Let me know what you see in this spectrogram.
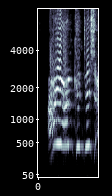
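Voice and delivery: very high, very loud, belted puppet voice. Retelling Bella's movie line while trying a Miss Piggy voice. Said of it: "I'm trying to do Miss Piggy".

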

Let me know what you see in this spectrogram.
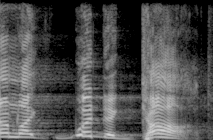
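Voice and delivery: plain

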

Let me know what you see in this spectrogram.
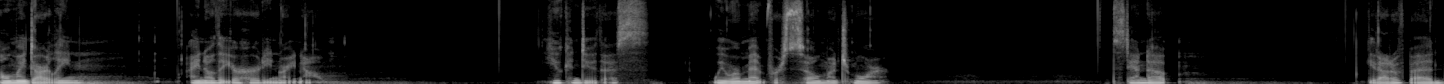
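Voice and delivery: soft angel-like voice. Acting out what the heart said when ready to quit: voicing one's heart speaking. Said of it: "it would say it like this".

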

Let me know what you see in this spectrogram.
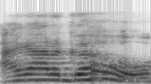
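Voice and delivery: loud, high shout. Recalling rushing out after a phone call, the speaker retells shouting at everybody. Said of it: "I just like shouted at everybody".

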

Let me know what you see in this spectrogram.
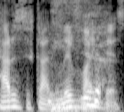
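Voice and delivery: mock mumbling in a chef voice. Recounting how the chef reacted in the kitchen, imitating Ted mumbling. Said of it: "He was just like mumbling".

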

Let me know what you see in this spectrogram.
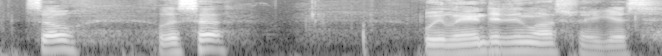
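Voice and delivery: slightly winded. Podcast host recording while hiking with alyssa, a little out of breath. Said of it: "so I'm a little out of breath".

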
